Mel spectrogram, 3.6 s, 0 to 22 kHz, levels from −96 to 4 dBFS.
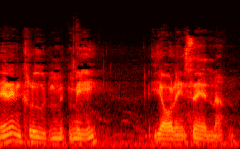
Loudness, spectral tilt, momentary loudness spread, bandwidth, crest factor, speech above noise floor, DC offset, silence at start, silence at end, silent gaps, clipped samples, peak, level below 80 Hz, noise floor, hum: -35 LUFS; -3 dB/octave; 12 LU; 14.5 kHz; 20 dB; 23 dB; under 0.1%; 0 s; 0 s; none; under 0.1%; -16 dBFS; -64 dBFS; -59 dBFS; none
